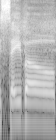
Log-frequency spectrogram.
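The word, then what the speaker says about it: sabot: And ever since the sabbated rounds came out, how do you say it? You tell me how to say it. I say Sabo, but everybody knows what you're talking about. You're Sabo rounds, yes, sabbated rounds came out.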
